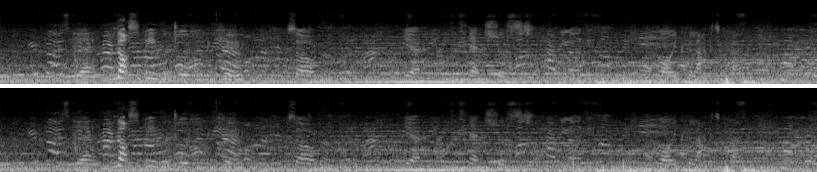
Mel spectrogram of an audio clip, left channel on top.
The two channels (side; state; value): both; normal; correlation 0.91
